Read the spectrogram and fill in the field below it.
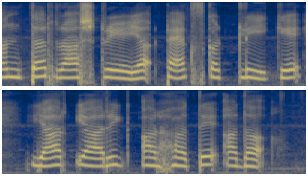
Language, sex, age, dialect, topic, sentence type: Kannada, female, 18-24, Dharwad Kannada, banking, statement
